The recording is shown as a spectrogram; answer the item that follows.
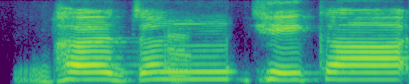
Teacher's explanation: Ja is Alpa Prana. The next letter Gha is Mahaprana.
